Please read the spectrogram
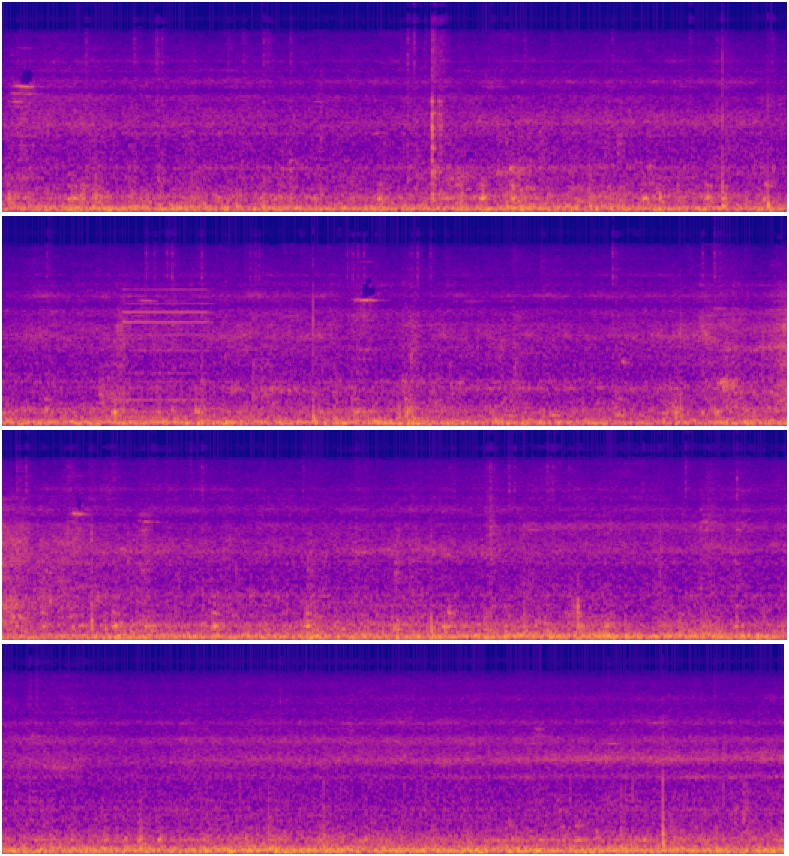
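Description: Steady low rumble of an electric commuter train running, heard from inside the train, with occasional clicks from the wheels and a short tone about nine seconds in.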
